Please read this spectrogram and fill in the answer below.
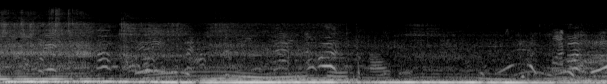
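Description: An engine running steadily close by, its pitch dropping about a second in and rising again near the end, with shouts from players and onlookers over it.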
